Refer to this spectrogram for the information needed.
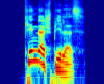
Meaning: genitive singular of Kinderspiel
- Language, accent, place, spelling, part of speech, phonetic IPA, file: German, Germany, Berlin, Kinderspieles, noun, [ˈkɪndɐˌʃpiːləs], De-Kinderspieles.ogg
